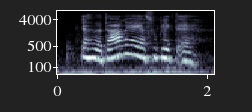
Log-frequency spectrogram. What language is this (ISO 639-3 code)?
dan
